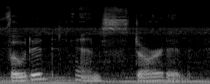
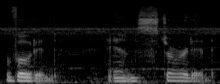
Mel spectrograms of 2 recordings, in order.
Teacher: the ed ending is going to make a separate syllable because after the verb ends in a t sound it has to have a separate syllable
